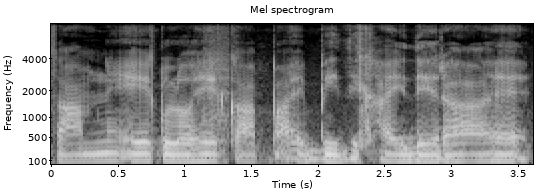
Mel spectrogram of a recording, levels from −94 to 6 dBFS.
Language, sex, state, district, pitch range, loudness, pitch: Hindi, male, Gujarat, Valsad, 95-100 Hz, -15 LUFS, 95 Hz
